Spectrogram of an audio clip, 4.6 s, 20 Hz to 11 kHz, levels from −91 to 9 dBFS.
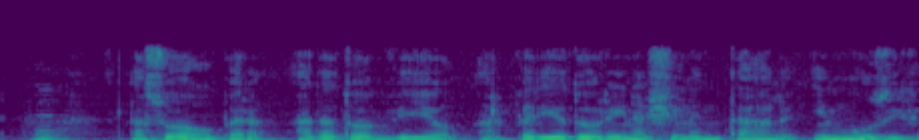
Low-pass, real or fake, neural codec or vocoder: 7.2 kHz; fake; codec, 16 kHz, 16 kbps, FunCodec, trained on Chinese and English, 50 frames a second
